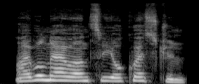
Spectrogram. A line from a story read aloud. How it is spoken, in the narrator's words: he said solemnly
